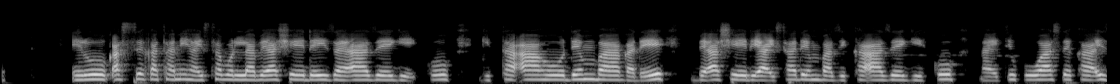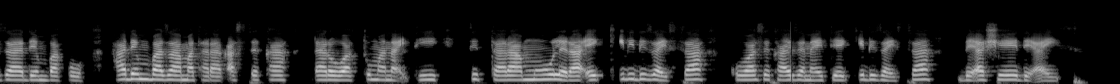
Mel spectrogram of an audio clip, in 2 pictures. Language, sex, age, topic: Gamo, male, 18-24, government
